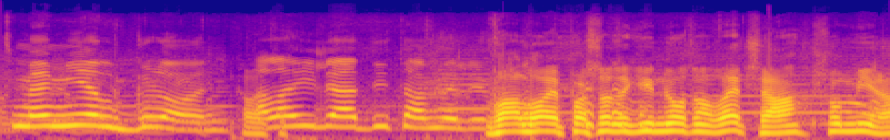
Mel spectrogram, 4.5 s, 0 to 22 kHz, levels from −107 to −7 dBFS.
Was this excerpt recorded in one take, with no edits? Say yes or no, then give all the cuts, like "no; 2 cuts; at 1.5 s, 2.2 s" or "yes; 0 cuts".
no; 1 cut; at 1.1 s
